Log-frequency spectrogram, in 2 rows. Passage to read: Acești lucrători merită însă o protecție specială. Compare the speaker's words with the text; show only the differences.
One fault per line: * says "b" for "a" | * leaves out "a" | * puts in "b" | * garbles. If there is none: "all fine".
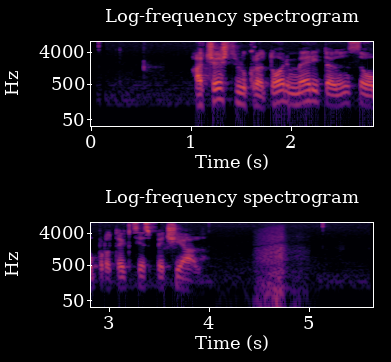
all fine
